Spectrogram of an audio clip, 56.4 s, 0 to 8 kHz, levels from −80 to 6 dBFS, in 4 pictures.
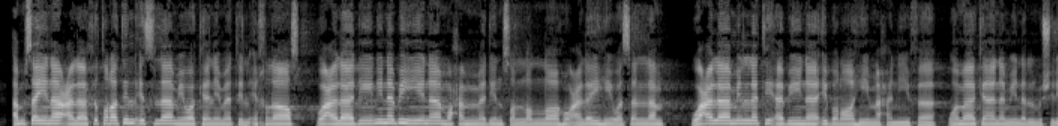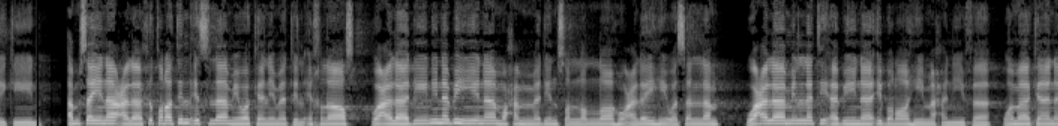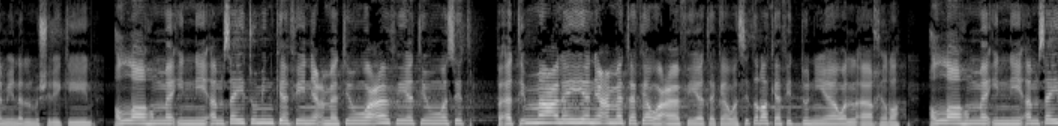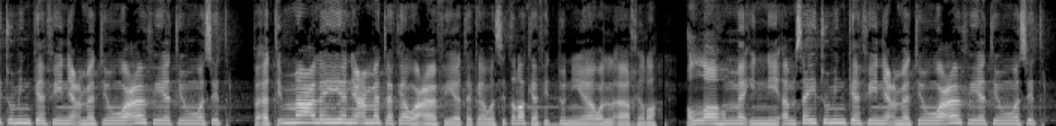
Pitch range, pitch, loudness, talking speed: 165-205 Hz, 180 Hz, -19 LUFS, 90 wpm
